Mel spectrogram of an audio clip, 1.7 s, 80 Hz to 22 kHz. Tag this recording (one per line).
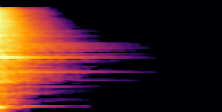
multisample
hi-hat
velocity
1-shot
